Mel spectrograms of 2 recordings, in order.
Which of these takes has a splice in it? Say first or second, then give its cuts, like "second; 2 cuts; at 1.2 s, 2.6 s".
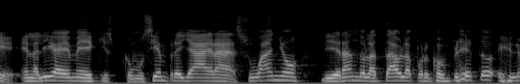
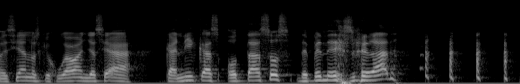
first; 1 cut; at 1.1 s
